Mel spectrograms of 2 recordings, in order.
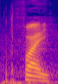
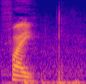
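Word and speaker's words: φ: It is denoted by Danish letter, which are pronounced as phi. कैसे pronounce करते हैं? phi.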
